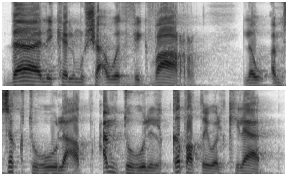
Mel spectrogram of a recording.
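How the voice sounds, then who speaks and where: A man voicing a furious, panicking fallen king who shouts in desperate outbursts. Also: fairly low pitch, animated, moderate pace, lightly acted.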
